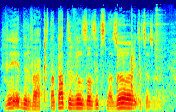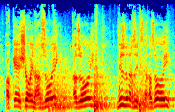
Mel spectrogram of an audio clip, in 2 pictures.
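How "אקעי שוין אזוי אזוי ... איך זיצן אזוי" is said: loud, high exasperated retort; indignant child shouting at father; acted shouting back. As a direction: snap back at a parent, voice raised. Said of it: "וואס שרייסט אויף דיין טאטע".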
